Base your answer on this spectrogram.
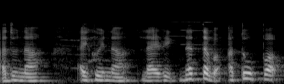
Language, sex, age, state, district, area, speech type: Manipuri, female, 30-45, Manipur, Imphal West, urban, spontaneous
